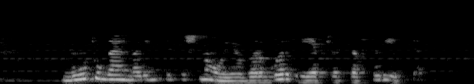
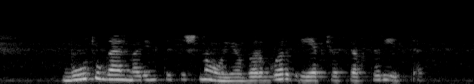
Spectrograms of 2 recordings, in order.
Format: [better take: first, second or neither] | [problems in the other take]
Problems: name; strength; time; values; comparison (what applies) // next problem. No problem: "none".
second | noise reduction (classical method WPE with log-MMSE)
